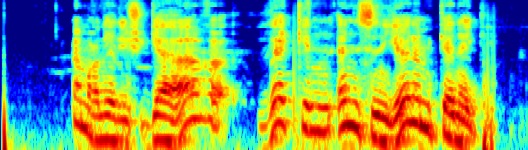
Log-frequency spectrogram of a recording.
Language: Kabyle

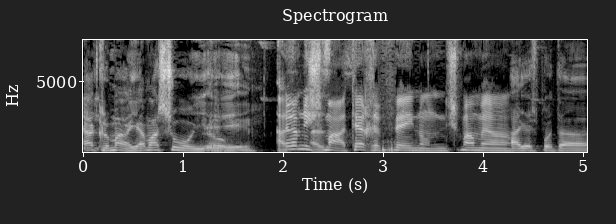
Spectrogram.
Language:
Hebrew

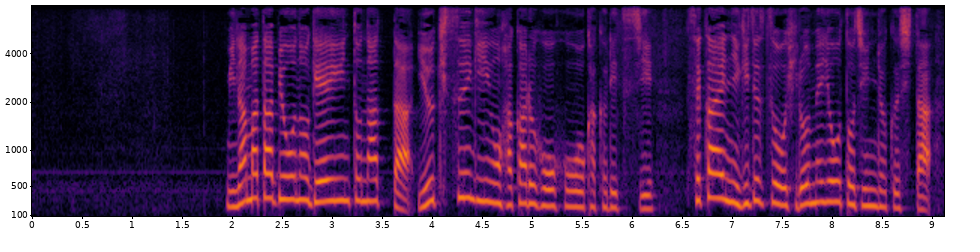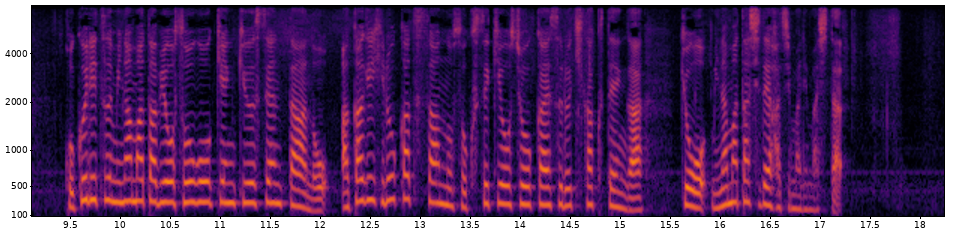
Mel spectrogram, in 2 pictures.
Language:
Japanese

